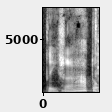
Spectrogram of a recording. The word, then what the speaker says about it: Triceratops: Ik vind dat het Triceratops. – Triceratops. – En dat komt omdat de klemtoon in het Nederlands op de tweede lettergreep van achteren valt in het algemeen.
